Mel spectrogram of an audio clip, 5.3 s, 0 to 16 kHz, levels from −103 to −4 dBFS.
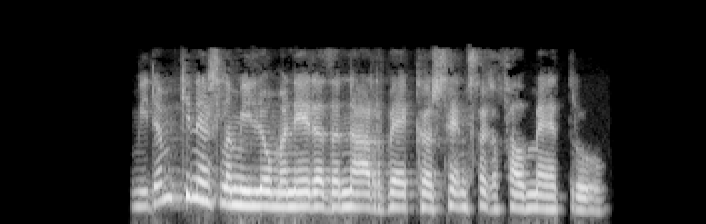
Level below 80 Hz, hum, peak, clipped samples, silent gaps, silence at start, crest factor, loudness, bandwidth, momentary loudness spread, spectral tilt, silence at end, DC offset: -60 dBFS; none; -2 dBFS; under 0.1%; none; 1 s; 16 dB; -17 LUFS; 8 kHz; 10 LU; -5.5 dB/octave; 0.8 s; under 0.1%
